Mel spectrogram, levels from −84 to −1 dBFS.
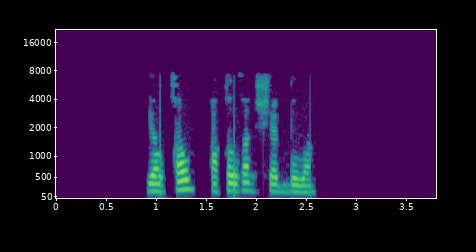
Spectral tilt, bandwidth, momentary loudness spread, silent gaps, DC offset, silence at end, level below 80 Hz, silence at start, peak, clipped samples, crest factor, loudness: -5 dB/octave; 8 kHz; 7 LU; 1.40-1.54 s; under 0.1%; 1.2 s; -58 dBFS; 0.9 s; -2 dBFS; under 0.1%; 22 dB; -22 LUFS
